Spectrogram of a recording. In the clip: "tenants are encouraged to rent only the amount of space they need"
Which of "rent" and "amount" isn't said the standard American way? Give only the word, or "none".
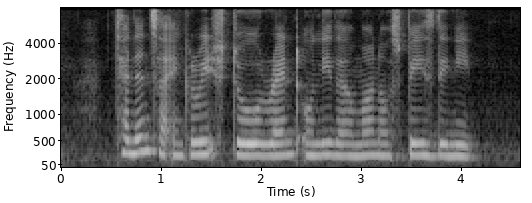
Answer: none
